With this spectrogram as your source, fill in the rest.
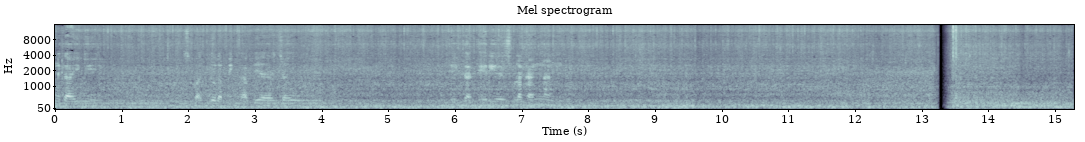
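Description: A car drives on a wet road, heard from inside with a steady low rumble.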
